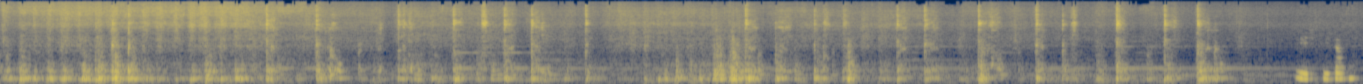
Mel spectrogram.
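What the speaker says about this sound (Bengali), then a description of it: "সবগুলো একটু ভালোভাবে মিশিয়ে নেব" A spoon stirs a turmeric and spice paste mixture in a pan for carrot chops, with repeated quick metallic taps and scrapes over a faint sizzle, close and fairly quiet.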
